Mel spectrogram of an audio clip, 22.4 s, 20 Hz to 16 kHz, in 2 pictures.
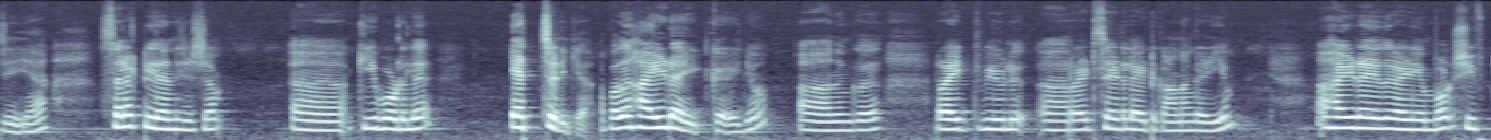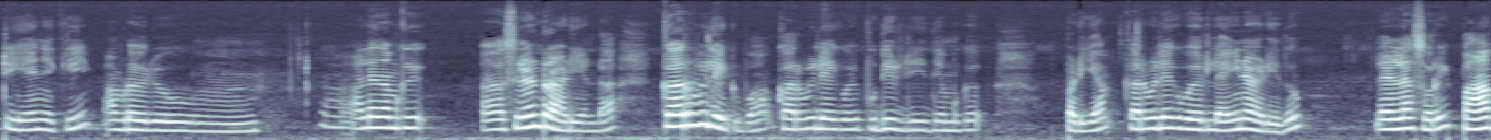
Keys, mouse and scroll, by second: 1.8 click, 3.7 h, 6.0-6.8 middle drag, 8.1 shift+a, 19.6-20.1 scroll down 1, 20.1-20.7 middle drag.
